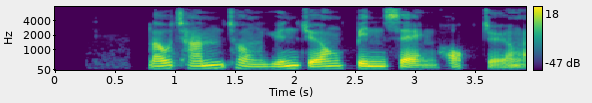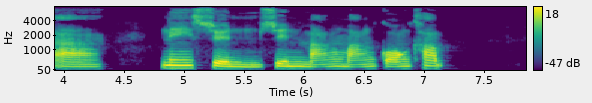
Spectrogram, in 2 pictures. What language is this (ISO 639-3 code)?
yue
